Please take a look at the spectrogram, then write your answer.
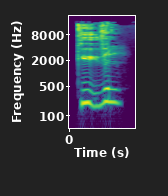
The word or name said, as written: gyvel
